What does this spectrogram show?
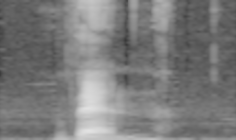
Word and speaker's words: then: yes good fire bites then it's not D it's th the the then then th good right honey then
